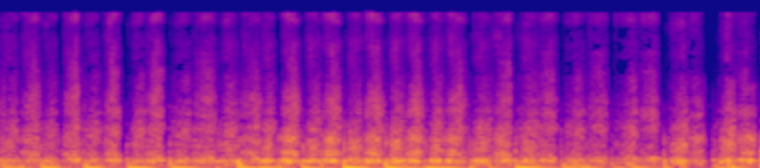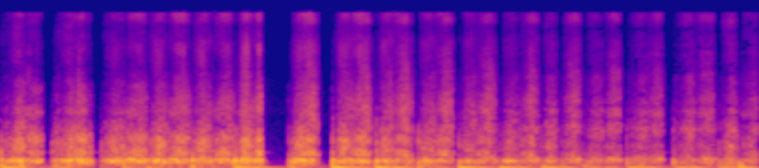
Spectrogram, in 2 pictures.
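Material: Foam.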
